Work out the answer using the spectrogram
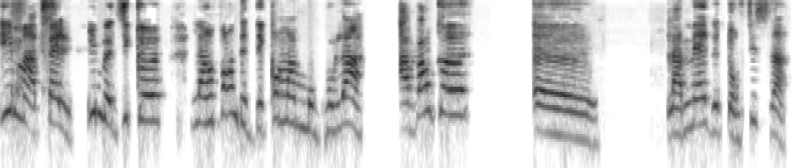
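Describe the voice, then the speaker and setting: A woman in her thirties telling a story in an animated, repetitive way during a casual chat. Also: high voice, measured pace, no echo. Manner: animated storytelling, repeats phrases.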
